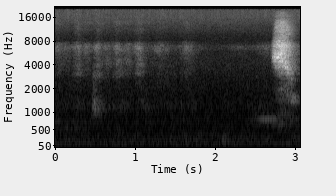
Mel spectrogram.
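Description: Marker or chalk writing on a board during a lesson on apostrophes, faint soft scratching strokes in a quiet room, ending with a brief louder rub or squeak.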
